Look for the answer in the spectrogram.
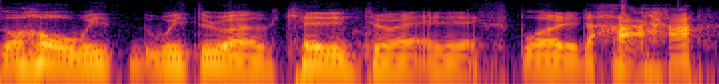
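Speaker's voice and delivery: loud mock amusement capped with a "ha ha"; laughing retelling. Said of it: "He laughs and says".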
